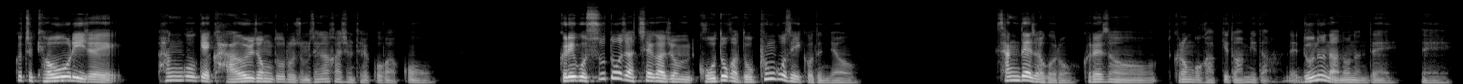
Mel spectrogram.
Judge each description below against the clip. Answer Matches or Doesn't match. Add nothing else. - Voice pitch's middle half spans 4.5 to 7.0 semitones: Doesn't match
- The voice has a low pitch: Matches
